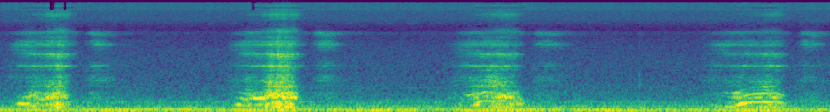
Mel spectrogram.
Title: Snoring again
